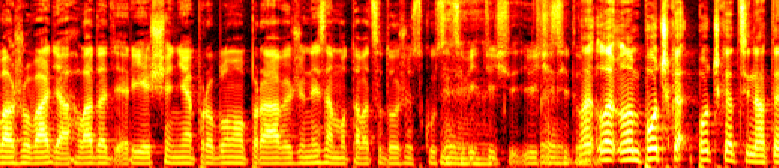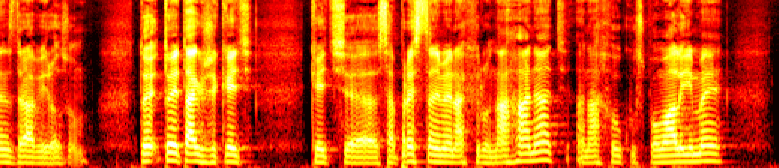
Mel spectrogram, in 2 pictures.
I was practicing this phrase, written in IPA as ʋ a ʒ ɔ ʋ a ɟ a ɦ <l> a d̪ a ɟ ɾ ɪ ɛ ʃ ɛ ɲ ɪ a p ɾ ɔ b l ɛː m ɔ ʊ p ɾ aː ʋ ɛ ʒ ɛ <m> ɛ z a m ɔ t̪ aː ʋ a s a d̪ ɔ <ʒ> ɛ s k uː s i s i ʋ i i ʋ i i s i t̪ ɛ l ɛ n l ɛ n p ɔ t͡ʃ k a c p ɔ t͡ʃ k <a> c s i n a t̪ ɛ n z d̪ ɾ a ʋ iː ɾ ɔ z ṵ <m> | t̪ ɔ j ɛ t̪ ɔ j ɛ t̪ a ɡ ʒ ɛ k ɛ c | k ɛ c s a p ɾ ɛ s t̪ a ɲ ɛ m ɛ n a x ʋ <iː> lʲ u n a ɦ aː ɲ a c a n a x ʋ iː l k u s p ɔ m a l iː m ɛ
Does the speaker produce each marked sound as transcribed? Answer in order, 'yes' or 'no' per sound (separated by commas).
yes, no, yes, yes, yes, yes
